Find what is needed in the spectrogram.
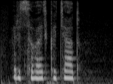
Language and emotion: Russian, neutral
